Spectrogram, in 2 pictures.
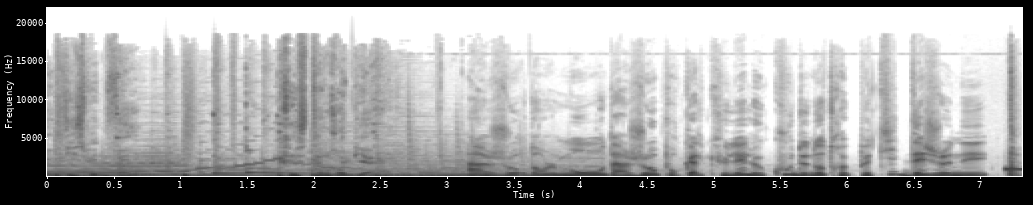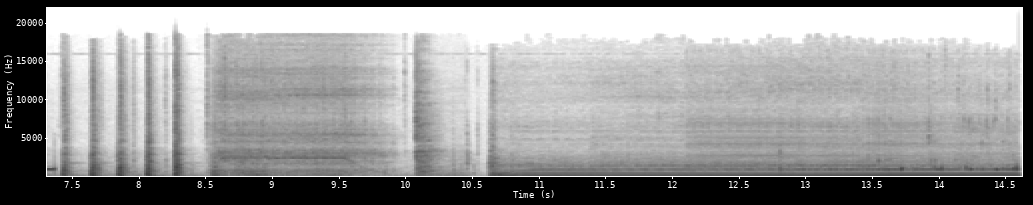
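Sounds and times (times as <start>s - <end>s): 
speech: 0.2s - 1.2s, 1.8s - 7.4s
coffee machine making coffee: 8.6s - 14.6s.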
